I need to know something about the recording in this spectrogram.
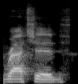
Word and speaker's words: Ratched: Is that how you pronounce her name? Ratched.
